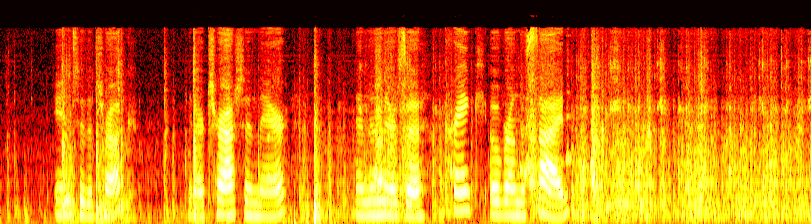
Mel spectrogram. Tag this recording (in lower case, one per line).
speech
